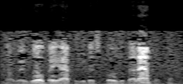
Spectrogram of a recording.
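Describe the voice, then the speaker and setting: An actor playing a boastful, tough, scheming space crook in a 1950s radio adventure. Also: male voice, very deep voice, fairly even intonation, fast. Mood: smug. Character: cocky, scheming male space crook boss. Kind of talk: 1950s radio villain acting. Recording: dull, faintly noisy 1950s radio recording.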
